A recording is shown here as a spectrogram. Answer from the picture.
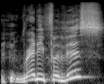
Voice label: ask ready, survivor voice manager; Left 4 Dead 2; left4dead2 dlc3

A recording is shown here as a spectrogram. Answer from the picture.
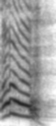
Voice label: hurt major, survivor voice; producer

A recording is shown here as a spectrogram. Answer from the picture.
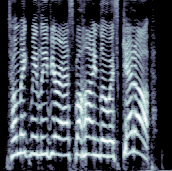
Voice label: revive friend loud, teen girl

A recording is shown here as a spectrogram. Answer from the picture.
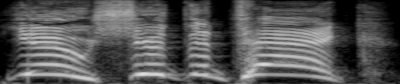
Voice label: battlecry tank, survivor voice; gambler

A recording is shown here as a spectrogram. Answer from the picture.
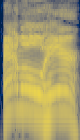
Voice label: spot ammo, namvet, survivor voice; Left 4 Dead 2; left4dead2 dlc3

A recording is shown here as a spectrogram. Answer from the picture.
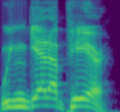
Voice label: misc directional, voice; gambler

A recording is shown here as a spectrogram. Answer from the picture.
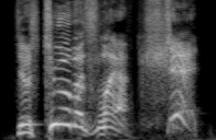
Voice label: double death response, voice, biker; Left 4 Dead 2; left4dead2 dlc3; survivor

